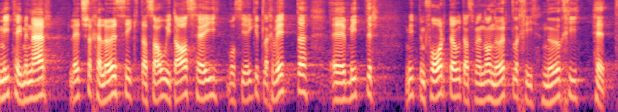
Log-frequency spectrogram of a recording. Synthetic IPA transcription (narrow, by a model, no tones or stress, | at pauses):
mɪthɛɪmənæːɾ | lʔɛt͡stləχəløːsɪkd̥ɑsɑlːid̥ɑːshɛɪʋosiɛɪɡəntləχʋɛtːəʔɛːmɪtːəɾ | mʔɪt̚dəmfɔːɾtɛldɑsmənonœːɾtləχinœːχihɛt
